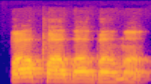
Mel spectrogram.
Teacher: दोनों ओठ मिला के प फ ब भ म ओष्ठ्य, तो ये ओठ से निकलते हैं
